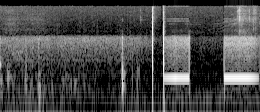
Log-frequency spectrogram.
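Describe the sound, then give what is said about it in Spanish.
A phone line hisses faintly, a couple of sharp clicks sound as a live phone call is cut off, then a busy tone starts: two loud, steady beeps with a short gap between them, heard over the line. “Lástima, se, se cortó la, llamada telefónica.”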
